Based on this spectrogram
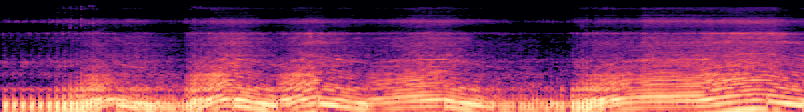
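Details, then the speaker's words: Old Honda Supra X motorcycle with a rattling noise at the valve cover, after valve clearance adjustment: single cylinder blips up and settles cleanly, rise and fall even with throttle, rattle gone though slight roughness remains, possibly worn valve tip or rocker. Normal engine running. "Ini sudah tidak seperti tadi ya sebelum penyetelan klep."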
